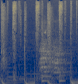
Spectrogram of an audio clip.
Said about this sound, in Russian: Ой, собак. Ой, собака.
